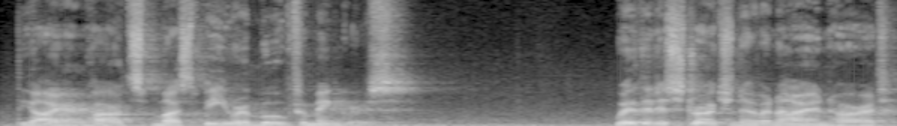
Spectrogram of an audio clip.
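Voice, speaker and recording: An actor playing a solemn, wise male guide of warriors in a video game, speaking in a grave, measured, formal way. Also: low-pitched, vocal fry, exaggerated voice. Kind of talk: scripted video game dialogue. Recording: roomy long reverb, faint noise.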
